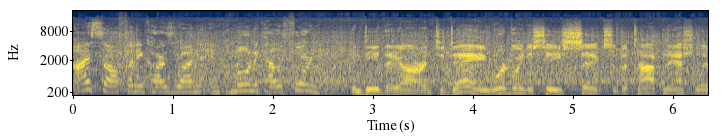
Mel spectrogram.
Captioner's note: audience cheering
